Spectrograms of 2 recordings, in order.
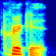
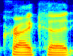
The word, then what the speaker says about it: Cricut: It's probably pronounced Cricut, but to avoid the confusion, I'm trying to say it CryCut, even though that's not the proper pronunciation.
